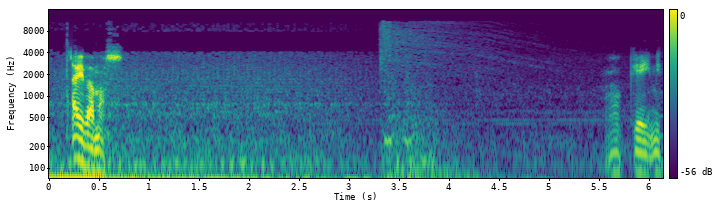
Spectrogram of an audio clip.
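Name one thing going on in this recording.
A spaceship engine rumbles loudly as it descends.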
